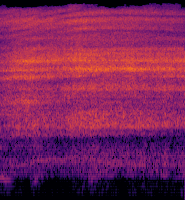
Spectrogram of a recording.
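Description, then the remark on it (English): A deep, steady inhale drawn through the mouth while arching the back backwards during a meditation breathing exercise, breathy and hissing, sustained for about two seconds with no talking. “And as you do, you're going to inhale through the mouth like this.”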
